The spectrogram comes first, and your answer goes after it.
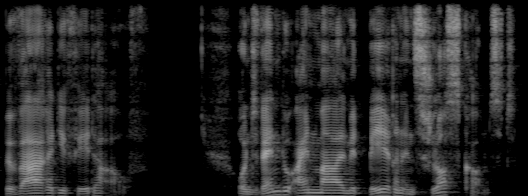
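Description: A man's voice: on the low side, a little slow, close to an everyday voice. A man doing a courteous noble knight. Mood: gracious. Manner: gracious, courteous. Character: kind noble young knight, gentle and courteous.

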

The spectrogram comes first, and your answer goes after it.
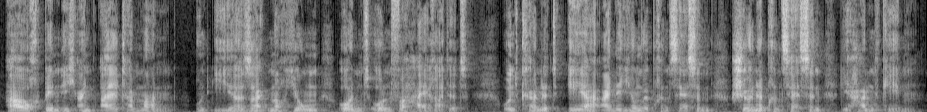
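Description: A man's voice: on the low side, big pitch swings, unhurried. A man voicing a grumbling old grand vizier who has been turned into a stork, speaking in a protesting way in a storybook reading.

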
